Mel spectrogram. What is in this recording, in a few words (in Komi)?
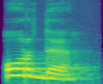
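"ордӧ", Komi, female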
